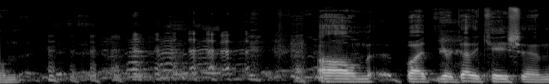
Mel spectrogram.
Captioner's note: group laughs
